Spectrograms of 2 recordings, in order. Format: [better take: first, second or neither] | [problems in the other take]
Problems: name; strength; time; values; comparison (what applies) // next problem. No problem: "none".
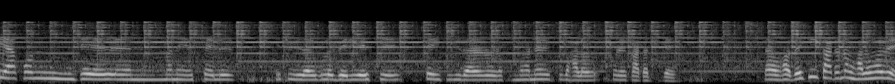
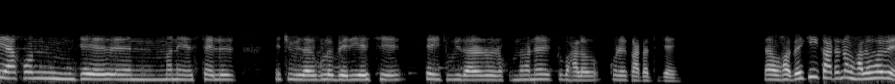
second | background sound (Train); 4 dB below the speech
